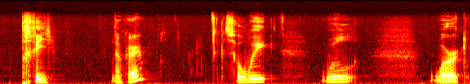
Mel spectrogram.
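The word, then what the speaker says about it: pris: Same thing here. Final S not pronounced, so prendre, prix.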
